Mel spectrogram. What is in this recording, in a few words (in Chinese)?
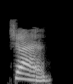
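"蘸", Mandarin Chinese; hsk; chinese-flashcards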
